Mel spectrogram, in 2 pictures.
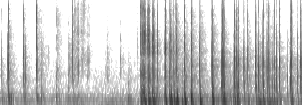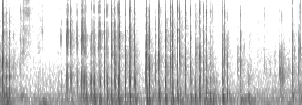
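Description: A wooden hair brush with bristles, held horizontally, has its bristles scratched and flicked with fingertips. Quick, dry ticks and crackly scratches come in an irregular stream, with a louder, denser burst of flicking in the middle and softer scattered flicks before and after.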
